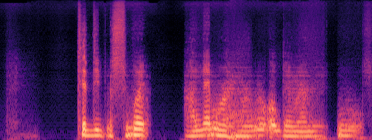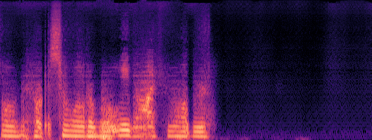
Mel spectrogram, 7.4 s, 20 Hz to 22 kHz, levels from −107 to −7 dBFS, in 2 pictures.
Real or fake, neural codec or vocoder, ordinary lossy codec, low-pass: fake; codec, 44.1 kHz, 0.9 kbps, DAC; none; none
